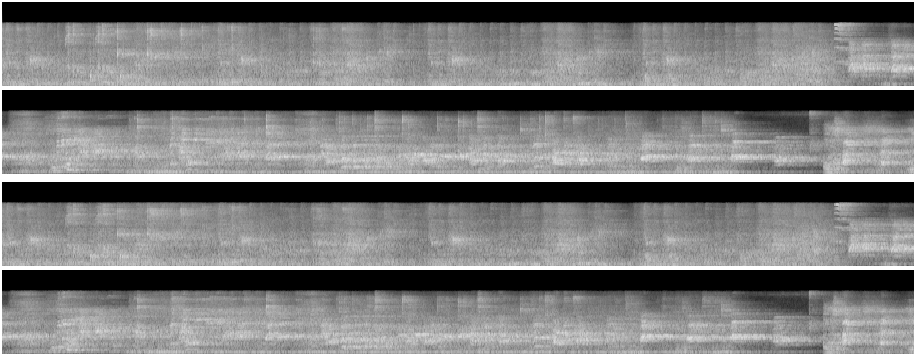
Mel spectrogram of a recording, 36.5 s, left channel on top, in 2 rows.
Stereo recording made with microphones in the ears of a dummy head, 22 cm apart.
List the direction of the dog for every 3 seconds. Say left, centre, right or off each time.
left, left, left, left, left, left, left, left, left, centre, right, right.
